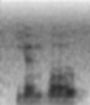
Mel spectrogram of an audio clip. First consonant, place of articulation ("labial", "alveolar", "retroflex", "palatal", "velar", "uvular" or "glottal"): palatal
